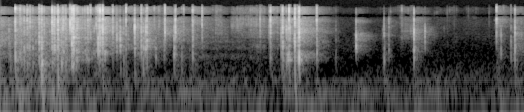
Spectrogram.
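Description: A full, sealed red plastic-foil wrapper of a Tim Hortons double chocolate granola bar is held in both gloved hands and crinkled and squeezed with the fingers. Dense, bright, crisp crackling fills the first two and a half seconds, then thins to scattered sharp crinkles separated by brief silences.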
